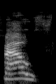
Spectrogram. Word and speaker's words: Faust: How do you say her last name? Faust? Faust, like mouse.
